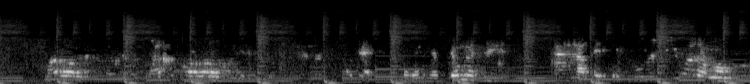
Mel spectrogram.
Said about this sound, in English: That's a butt dial.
